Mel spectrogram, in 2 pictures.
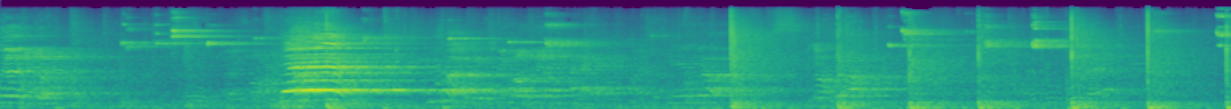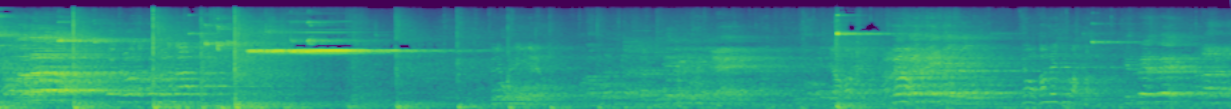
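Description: Basketball bouncing on a hardwood gym floor, repeated sharp thuds echoing in a large hall, with players shouting now and then. A short high squeal comes about two thirds of the way through.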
